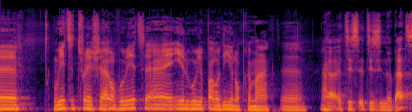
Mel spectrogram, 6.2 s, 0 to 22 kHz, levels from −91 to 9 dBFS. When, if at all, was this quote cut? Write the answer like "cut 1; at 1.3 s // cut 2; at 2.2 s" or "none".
cut 1; at 1.6 s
